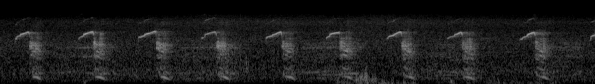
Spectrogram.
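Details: A captive steppe eagle at a zoo in Upie, Drôme, France, gives a loud, harsh, downslurred yelping call, repeated steadily about every half second in an unbroken series, with faint background hiss.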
